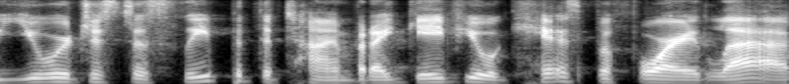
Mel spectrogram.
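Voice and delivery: ordinary talk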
